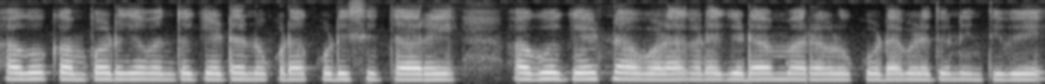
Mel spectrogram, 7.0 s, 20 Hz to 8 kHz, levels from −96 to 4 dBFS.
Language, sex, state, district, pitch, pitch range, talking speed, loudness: Kannada, female, Karnataka, Bidar, 205 Hz, 200-210 Hz, 130 wpm, -15 LUFS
